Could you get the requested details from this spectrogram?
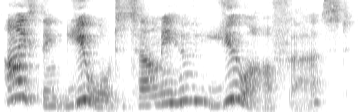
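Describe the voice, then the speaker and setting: A woman's voice: high voice, big pitch swings, takes it slowly, recorded from a distance, voice pushed up, exaggerated voice. A woman voicing a young storybook girl who is polite, earnest and a little shy and flustered. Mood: irritated. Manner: earnest, polite, hesitant, lilting. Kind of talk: children's storybook character voice. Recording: roomy, echoing indoor sound.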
